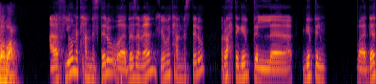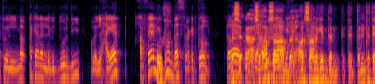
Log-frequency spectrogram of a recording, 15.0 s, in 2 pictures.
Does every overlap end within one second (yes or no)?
no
